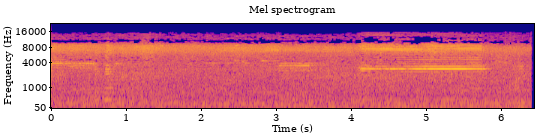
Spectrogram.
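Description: Roadside traffic noise, a steady rumble of passing vehicles. A vehicle horn toots briefly about three seconds in, then sounds for about two seconds near the end.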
